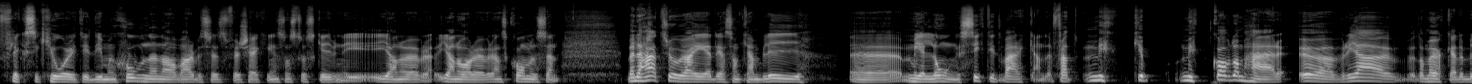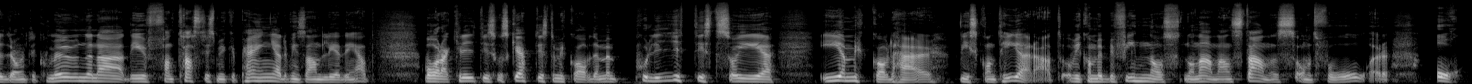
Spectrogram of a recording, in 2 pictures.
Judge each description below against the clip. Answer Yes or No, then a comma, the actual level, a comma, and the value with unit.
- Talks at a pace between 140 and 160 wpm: Yes, average, 150 wpm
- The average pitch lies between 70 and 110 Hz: No, low, 125 Hz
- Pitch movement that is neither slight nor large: Yes, average, 4.2 semitones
